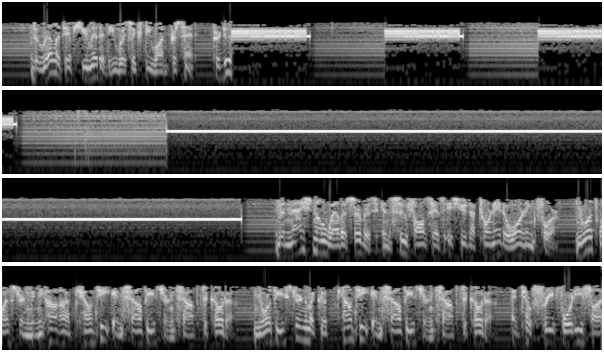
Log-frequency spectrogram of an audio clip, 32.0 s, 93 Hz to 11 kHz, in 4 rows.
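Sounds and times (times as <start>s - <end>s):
buzzing hum: 0.0s - 20.3s
steady alarm tone: 3.0s - 4.2s, 5.1s - 6.2s, 7.1s - 8.3s.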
